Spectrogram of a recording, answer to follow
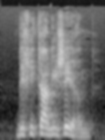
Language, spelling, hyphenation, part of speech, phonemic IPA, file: Dutch, digitaliseren, di‧gi‧ta‧li‧se‧ren, verb, /ˌdiɣitaːliˈzeːrə(n)/, Nl-digitaliseren.ogg
- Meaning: to digitalize/digitalise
